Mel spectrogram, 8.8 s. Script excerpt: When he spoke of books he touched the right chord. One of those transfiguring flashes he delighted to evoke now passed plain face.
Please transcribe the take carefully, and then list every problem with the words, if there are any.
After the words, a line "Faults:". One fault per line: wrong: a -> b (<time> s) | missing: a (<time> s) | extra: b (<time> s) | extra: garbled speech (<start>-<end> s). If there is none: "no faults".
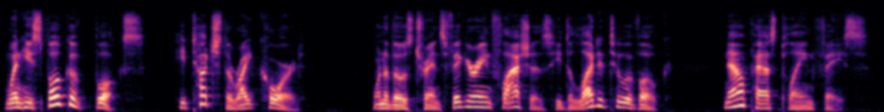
When he spoke of books he touched the right chord. One of those transfiguring flashes he delighted to evoke now passed plain face.
Faults:
no faults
